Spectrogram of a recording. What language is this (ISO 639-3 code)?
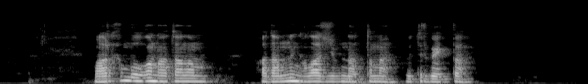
kaz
